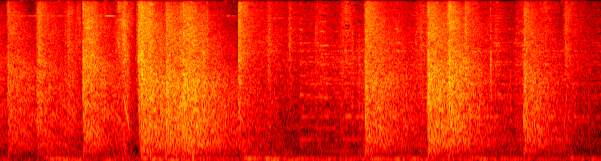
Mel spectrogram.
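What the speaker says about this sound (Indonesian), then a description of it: "terjadilah baku tembak dengan Black" Bursts of film shootout gunfire, sharp heavy shots and thuds in quick clusters, loud and close, with no speech.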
